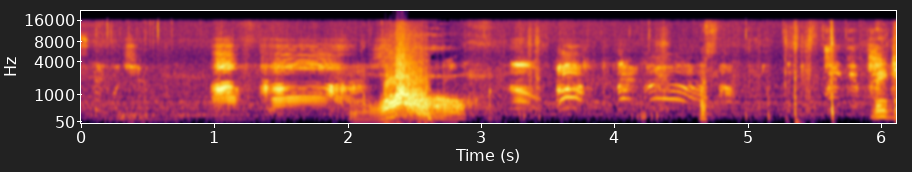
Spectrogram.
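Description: A man shouts and yells with animation, heard through a loudspeaker.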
